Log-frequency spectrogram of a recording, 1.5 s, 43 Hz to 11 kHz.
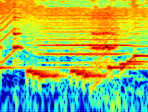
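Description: Game frog croaking in The Legend of Zelda: Majora's Mask 3D, heard after recruiting a frog at the laundry pool; a run of bright, tonal croaks with rising and falling pitch, close and clear, with no talking.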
